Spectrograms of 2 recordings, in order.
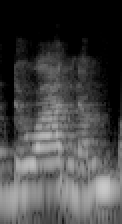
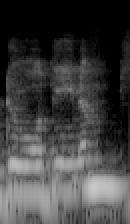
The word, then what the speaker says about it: duodenum: That's beyond the small intestine, the duodenum or duodenum, some may pronounce it, and it goes into the ileum.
